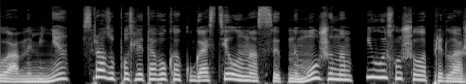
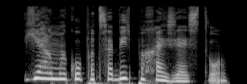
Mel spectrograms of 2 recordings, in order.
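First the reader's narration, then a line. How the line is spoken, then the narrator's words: Quiet. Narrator (Russian): тихо произнесла Аоки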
